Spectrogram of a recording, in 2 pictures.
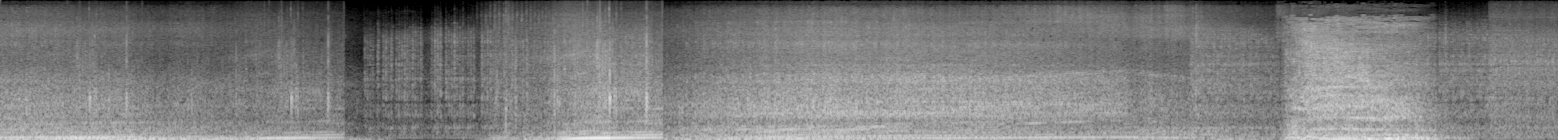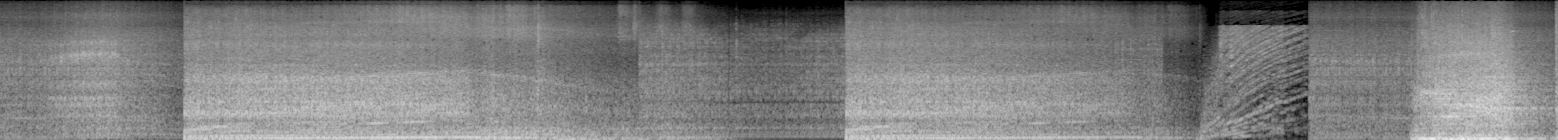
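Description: Dubbed-in truck engine sound effects, running and revving in several separate clips with abrupt cuts between them, and a few louder short bursts.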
